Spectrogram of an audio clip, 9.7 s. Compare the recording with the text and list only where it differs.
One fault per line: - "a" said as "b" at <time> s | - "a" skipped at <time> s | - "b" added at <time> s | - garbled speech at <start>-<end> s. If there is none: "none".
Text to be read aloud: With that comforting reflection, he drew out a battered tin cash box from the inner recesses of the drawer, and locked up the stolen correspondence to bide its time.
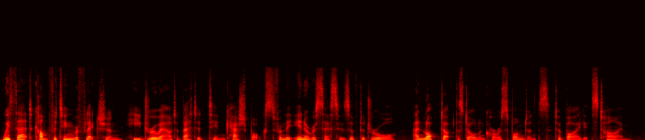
none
